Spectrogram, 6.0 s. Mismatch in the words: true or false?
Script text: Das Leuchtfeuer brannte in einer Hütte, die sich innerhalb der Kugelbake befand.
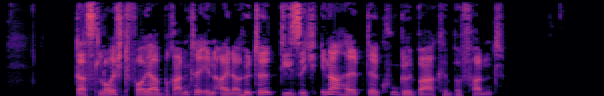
false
